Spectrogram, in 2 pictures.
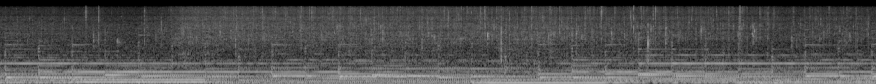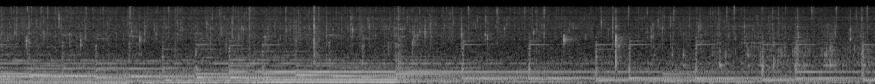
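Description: Minced scallion and ginger sizzling and crackling in hot oil in a wok, under background music with a melody of held notes.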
